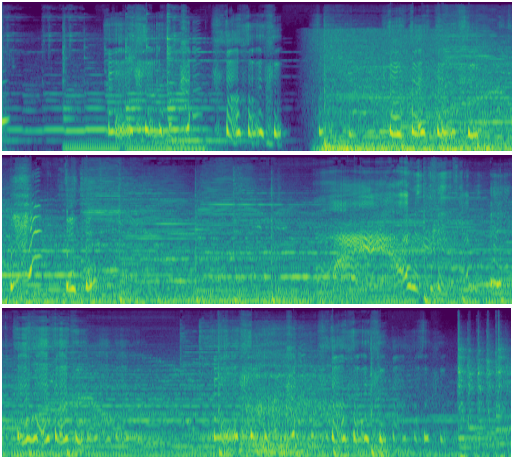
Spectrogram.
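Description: A baby's sweet gurgling cry and coos rise over a loud, busy bed of music and other sounds in a devotional drama scene, heard close and continuing through most of the stretch.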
